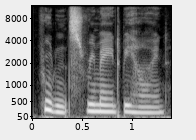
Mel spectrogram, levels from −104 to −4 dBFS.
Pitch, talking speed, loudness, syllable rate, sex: 190 Hz, 130 wpm, -18 LUFS, 6.4 syllables/s, female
